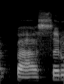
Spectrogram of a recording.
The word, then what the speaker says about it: pássaro: Quando a gente lê a palavra pássaro, olha só, pássaro. É como a gente já soletrasse o S na sílaba pás. Tanto é que quando a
